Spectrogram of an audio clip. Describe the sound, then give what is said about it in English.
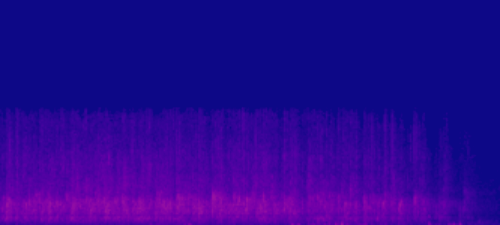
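An audience applauds as a pastor is welcomed at a church gathering, a dense steady clapping that holds level and then thins and fades toward the end. “may I invite you to put your hands together and please welcome Pastor Dexter.”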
